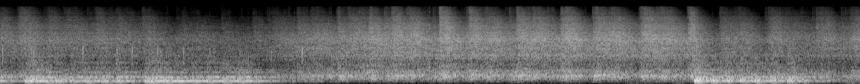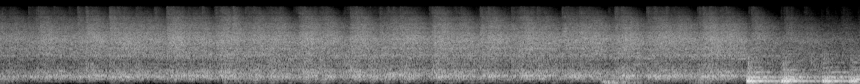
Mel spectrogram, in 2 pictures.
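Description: Chinese lion dance percussion: a large drum beaten with cymbals clashing rapidly and continuously. The deep drum strokes are heavier at the start and again from about halfway through.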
